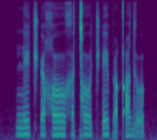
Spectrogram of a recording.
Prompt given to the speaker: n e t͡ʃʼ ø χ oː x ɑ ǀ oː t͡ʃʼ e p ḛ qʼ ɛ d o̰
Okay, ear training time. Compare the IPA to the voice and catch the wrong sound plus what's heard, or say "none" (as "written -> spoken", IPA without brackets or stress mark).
ɑ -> ʌ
